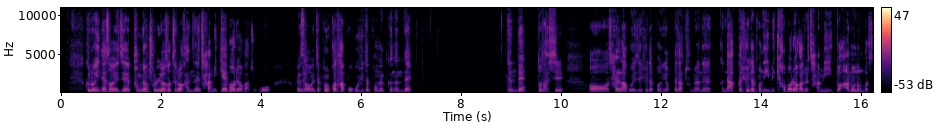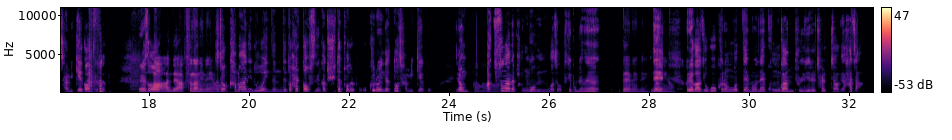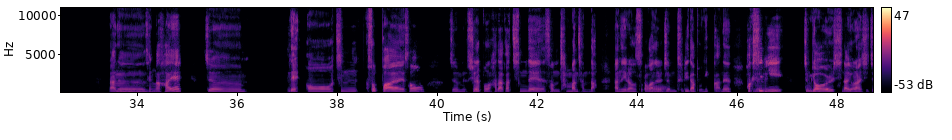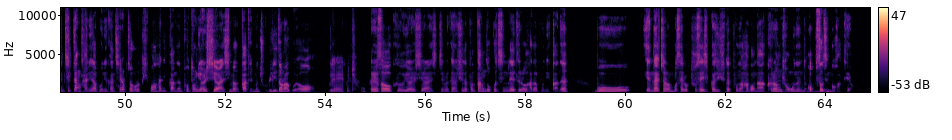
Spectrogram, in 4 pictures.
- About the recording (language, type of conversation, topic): Korean, podcast, 휴대폰 사용하는 습관을 줄이려면 어떻게 하면 좋을까요?
- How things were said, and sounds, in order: other background noise; laugh; tapping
